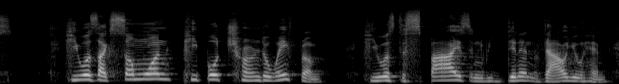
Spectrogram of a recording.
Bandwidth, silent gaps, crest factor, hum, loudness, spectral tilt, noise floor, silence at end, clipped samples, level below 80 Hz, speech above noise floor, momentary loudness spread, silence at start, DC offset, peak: 14.5 kHz; none; 20 dB; none; -29 LUFS; -4.5 dB/octave; -61 dBFS; 0.15 s; under 0.1%; -82 dBFS; 33 dB; 12 LU; 0 s; under 0.1%; -10 dBFS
